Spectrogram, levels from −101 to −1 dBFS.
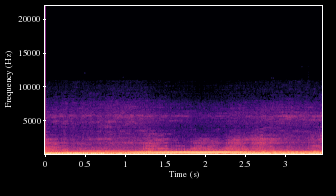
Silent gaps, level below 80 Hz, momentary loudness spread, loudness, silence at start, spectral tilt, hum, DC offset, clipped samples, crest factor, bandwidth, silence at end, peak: none; -30 dBFS; 3 LU; -17 LUFS; 0 s; -11.5 dB/octave; none; under 0.1%; under 0.1%; 10 dB; 6 kHz; 0 s; -6 dBFS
